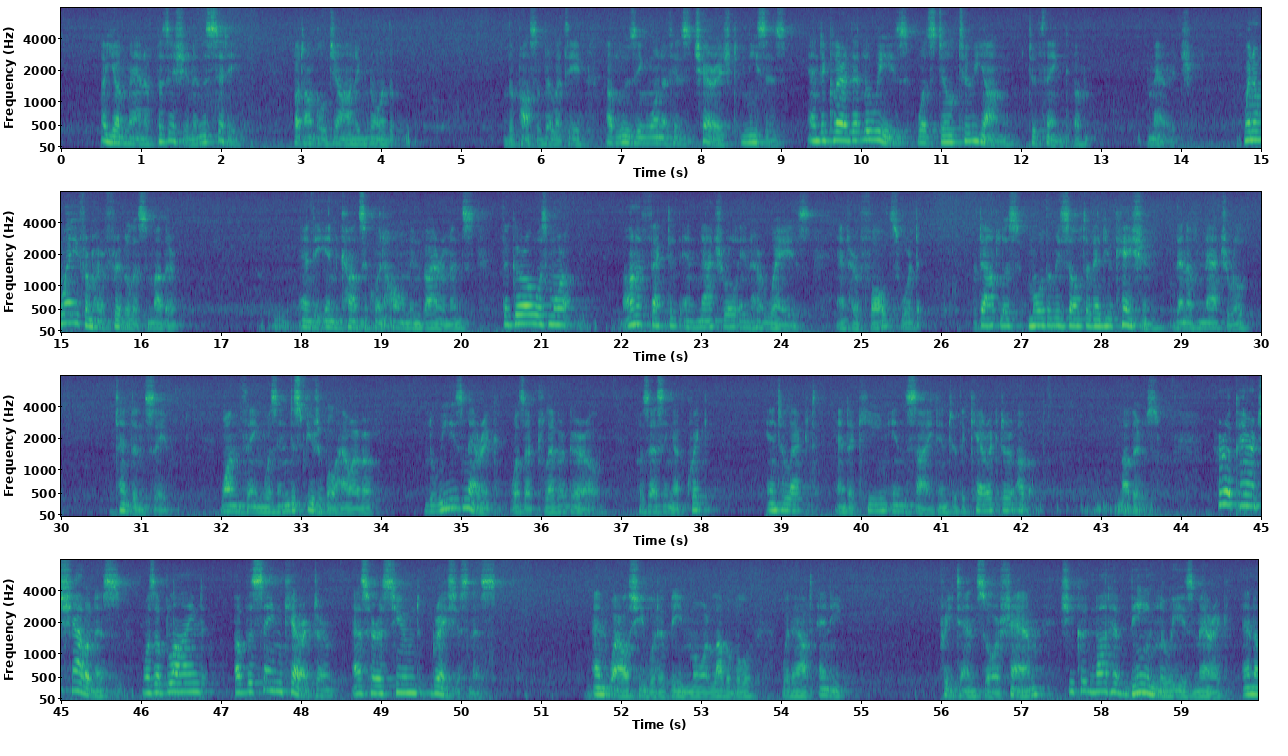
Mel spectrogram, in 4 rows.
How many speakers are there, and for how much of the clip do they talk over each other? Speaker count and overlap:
1, no overlap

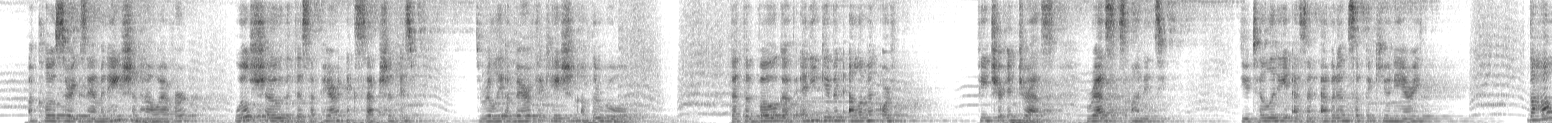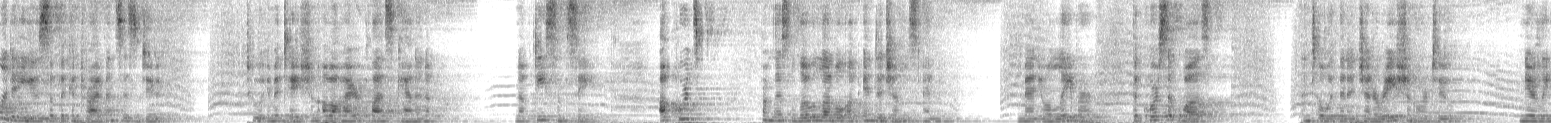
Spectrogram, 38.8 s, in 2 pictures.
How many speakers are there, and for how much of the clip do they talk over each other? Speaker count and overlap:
1, no overlap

